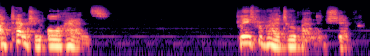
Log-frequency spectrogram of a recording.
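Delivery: soothing, calm female announcer voice. Playing out a ship emergency, voicing the announcement: calming female announcer voice. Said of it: "a calming female voice say".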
